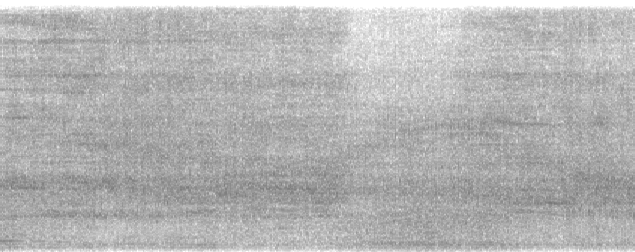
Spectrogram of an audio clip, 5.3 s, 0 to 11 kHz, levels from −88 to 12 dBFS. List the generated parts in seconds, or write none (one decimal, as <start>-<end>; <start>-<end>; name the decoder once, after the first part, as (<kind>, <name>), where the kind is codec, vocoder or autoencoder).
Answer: 0.8-1.5 (codec, HILCodec); 4.7-5.3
